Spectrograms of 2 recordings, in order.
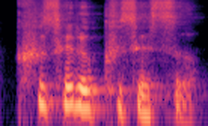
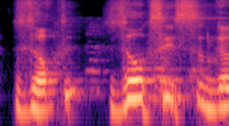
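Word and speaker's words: Xerxes: 바벨론의 거의 마지막 때인데 아하수에로는 우리에 중고등학교 역사 때 이상한 발음 크세르크세스 예도 영어 발음으로는 한번 해 주세요. 예 적시스인가 그래 적시스 그 너무 웃겨요. 영어는 영어는 적시스 예 또 역사책에서 크세르크세스 그리고 성경에는 아하수에루 아하수에로가 누구예요?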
